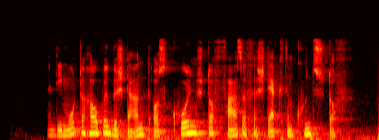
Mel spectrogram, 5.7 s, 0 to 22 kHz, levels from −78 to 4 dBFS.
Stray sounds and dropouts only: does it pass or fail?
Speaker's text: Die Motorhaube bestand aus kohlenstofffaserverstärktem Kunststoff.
pass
